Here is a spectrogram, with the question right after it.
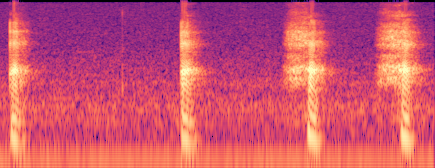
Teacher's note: My tongue is in the middle area of my mouth, at the front.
